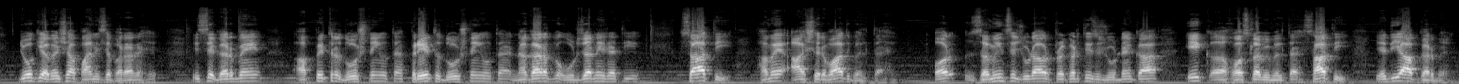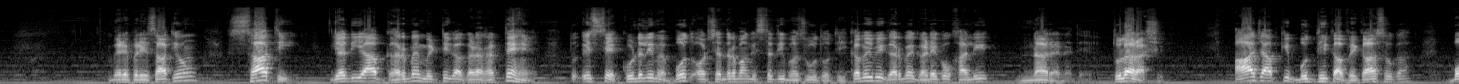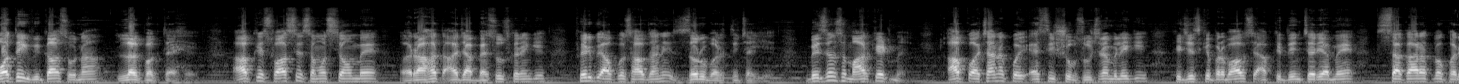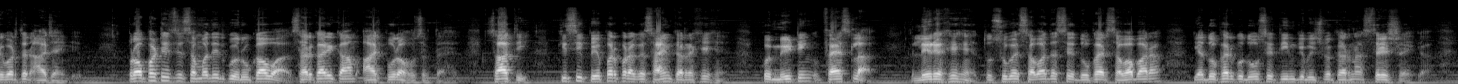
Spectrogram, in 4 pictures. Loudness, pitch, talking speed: -16 LUFS, 120 Hz, 190 wpm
